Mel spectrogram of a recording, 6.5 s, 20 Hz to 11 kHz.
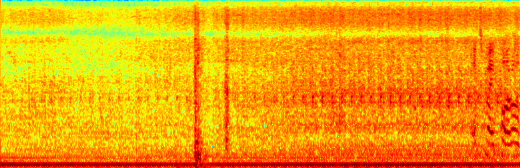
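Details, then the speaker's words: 1999 Jeep Wrangler 2.5L after power steering pump replacement, running on power steering fluid: steady low idle hum with no whine; pump runs quietly, normal operation. "all right so I expect this to wind like crazy and then hopefully not leak keep your fingers crossed thank you [Music] the every member because all right well I don't even hear it whining so let's go out and see if we have any leaks"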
